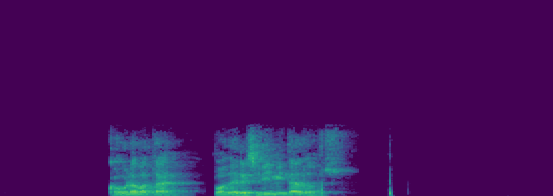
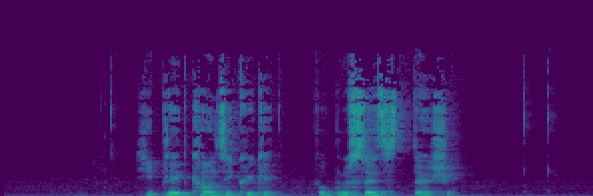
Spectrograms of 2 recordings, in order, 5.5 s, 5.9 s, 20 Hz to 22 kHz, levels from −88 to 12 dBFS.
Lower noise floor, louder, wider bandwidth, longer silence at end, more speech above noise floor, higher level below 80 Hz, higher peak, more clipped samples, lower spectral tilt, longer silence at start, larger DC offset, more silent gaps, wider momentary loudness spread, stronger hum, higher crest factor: first, under -90 dBFS vs -69 dBFS; first, -18 LUFS vs -31 LUFS; second, 8 kHz vs 16.5 kHz; first, 1.65 s vs 1.35 s; first, over 73 dB vs 38 dB; about the same, -66 dBFS vs -62 dBFS; first, -4 dBFS vs -14 dBFS; neither; about the same, -4.5 dB/octave vs -3.5 dB/octave; second, 1.1 s vs 1.4 s; neither; first, 3.61-3.85 s vs none; about the same, 20 LU vs 18 LU; neither; about the same, 18 dB vs 22 dB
